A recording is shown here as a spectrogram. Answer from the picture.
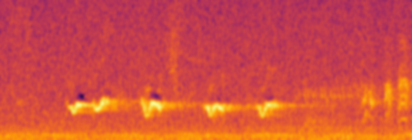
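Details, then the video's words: Eurasian tree sparrow nestlings being fed, giving four short, sharp, mid-high chirps about half a second apart, followed by fainter chirping at the end, over a quiet background hiss. "skovspurveunger fodres"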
